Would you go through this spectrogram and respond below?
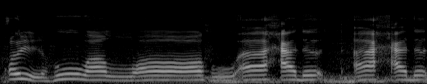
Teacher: دال پر قلقلہ ہو رہا ہے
